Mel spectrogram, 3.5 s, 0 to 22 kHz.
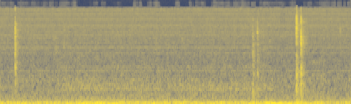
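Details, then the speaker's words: Car jump starter power bank, model CP07723, boost button pressed; a few sharp dry single clicks in a quiet room, the internal relay pulling in; normal. "So you've got this button here, boost. Did you hear that? Relay inside."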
